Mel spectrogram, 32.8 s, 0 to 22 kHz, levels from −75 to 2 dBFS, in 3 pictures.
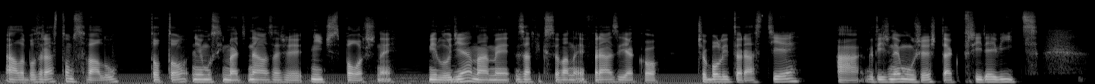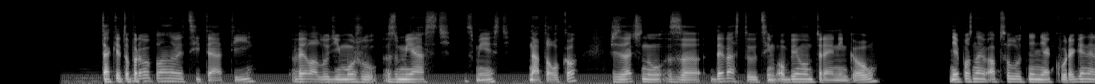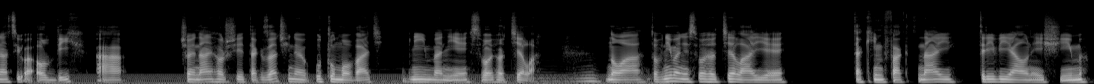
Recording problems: electrical hum; faint; until 7.5 s, from 12 to 19 s and from 22 to 29 s; 50 Hz, 25 dB below the speech

